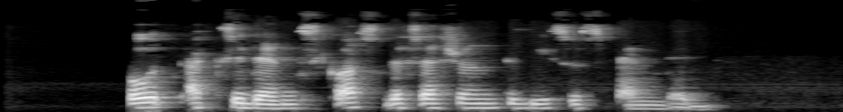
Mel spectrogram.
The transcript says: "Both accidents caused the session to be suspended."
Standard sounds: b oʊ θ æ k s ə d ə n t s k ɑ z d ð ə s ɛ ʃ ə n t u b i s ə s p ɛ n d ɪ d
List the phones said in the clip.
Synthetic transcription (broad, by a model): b oʊ t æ k s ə d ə n t s k ɑ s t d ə s ɛ ʃ ə n t u b i s ə s p ɛ n d ɪ d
